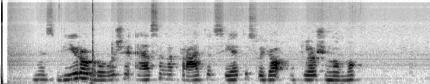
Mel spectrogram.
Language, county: Lithuanian, Vilnius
